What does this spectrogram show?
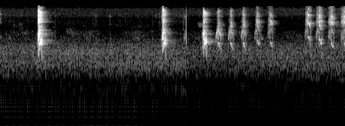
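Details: A young Middle spotted woodpecker (Dendrocoptes medius) calls while looking out of its tree-hole nest: sharp, high chips, three loud ones spaced apart, then a quicker run of fainter repeated notes, over a low background hum.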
